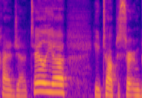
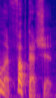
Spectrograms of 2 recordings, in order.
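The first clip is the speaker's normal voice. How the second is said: usual speaking voice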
